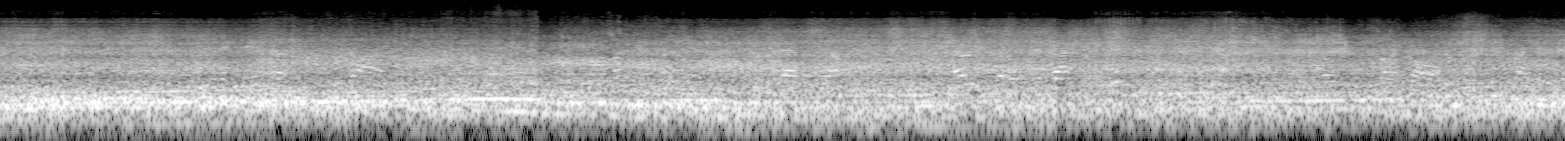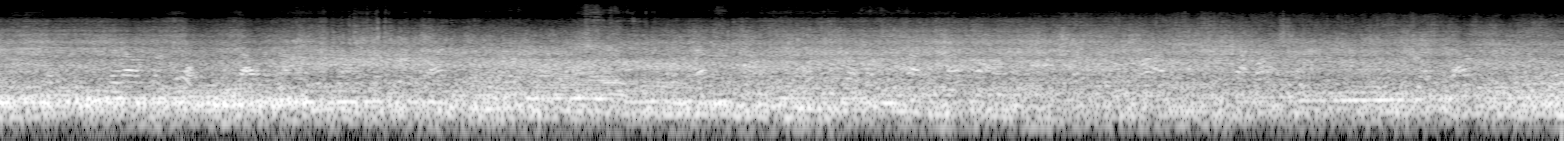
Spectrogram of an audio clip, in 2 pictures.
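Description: A field of Pure Stock race cars running together around a short oval, their engines making a steady, dense drone that rises and falls a little as the pack goes round.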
